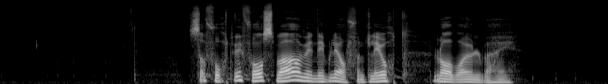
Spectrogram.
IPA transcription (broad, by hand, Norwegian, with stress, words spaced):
ˈsoː ˈfʊʁt ˈʋiː ˈfoːʁ ˈsʋɑːʁ ˈʋɪ ˈdiː ˈbliː ˈɔfəntlɪˌjʊʁt ˈloːʋə ˈʉlʋəˌhœʏ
